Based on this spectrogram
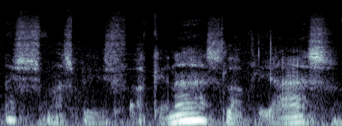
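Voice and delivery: quietly impressed under the breath; muttered aside. Retold or imitated. Arriving at the manager's big house, quiet muttered awe. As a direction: mutter it to yourself, awed.

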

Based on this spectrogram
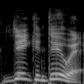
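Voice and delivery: high, peppy cheering host; upbeat cheer. Pretend. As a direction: cheer the team on. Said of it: "You need the upbeat".

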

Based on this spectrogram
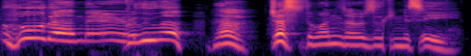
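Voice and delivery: put-on old Grocky.

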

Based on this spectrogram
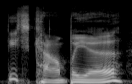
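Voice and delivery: slow, harsh creature voice. A narrator's reading. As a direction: rasp it out slowly as a harsh stranger. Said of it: "said in a harsh voice".

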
